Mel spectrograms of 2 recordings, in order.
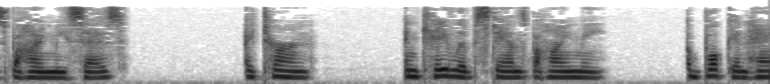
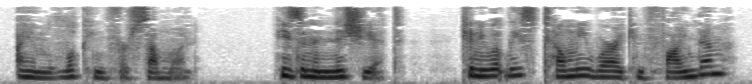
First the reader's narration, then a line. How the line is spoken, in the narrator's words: my voice is terse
